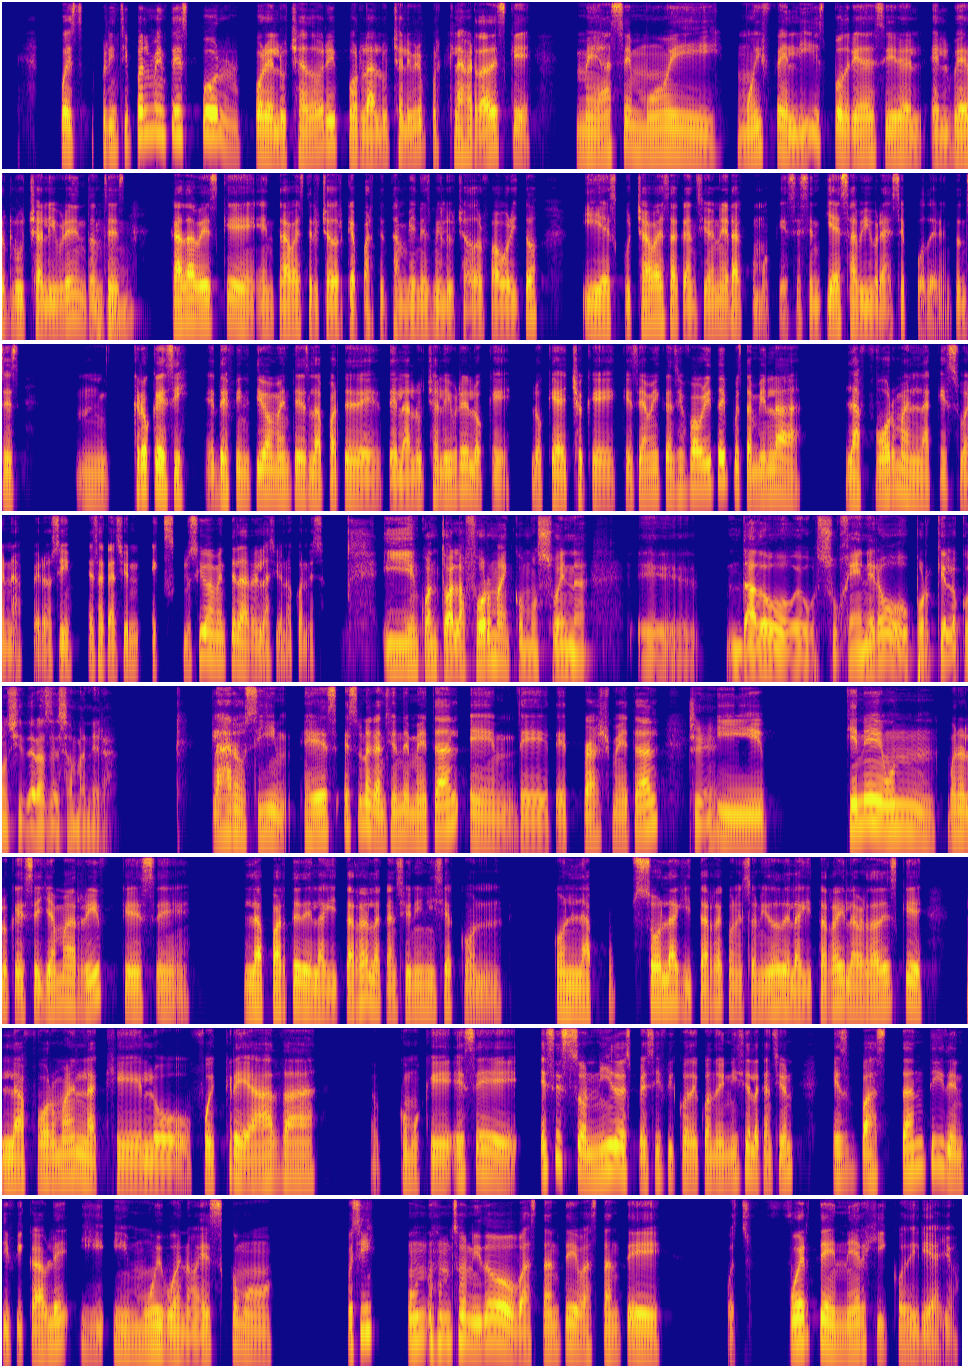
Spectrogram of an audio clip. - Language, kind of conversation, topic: Spanish, podcast, ¿Cuál es tu canción favorita y por qué?
- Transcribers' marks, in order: other noise; in English: "riff"; chuckle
